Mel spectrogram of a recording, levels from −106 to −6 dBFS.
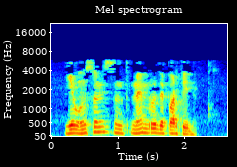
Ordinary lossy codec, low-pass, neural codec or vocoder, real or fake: MP3, 24 kbps; 7.2 kHz; vocoder, 22.05 kHz, 80 mel bands, Vocos; fake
